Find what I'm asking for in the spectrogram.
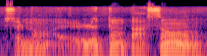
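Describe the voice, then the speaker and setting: A commanding, level-headed lawyer in a French radio mystery. His voice is deep and his phrasing measured and articulate, that of a firm, reassuring friend. There is faint noise on the old recording. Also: sing-song, a little mellow, heavily acted. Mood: explanatory.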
